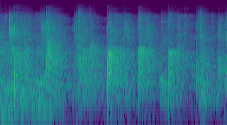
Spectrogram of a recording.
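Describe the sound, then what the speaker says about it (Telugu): A church congregation claps their hands together in a steady rhythm, about eight crisp, close claps in quick succession. "చప్పట్లు కొట్టండి"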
